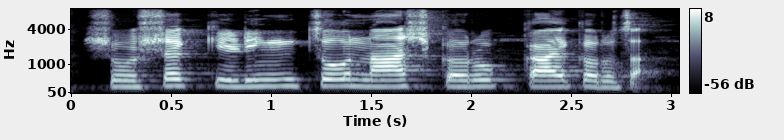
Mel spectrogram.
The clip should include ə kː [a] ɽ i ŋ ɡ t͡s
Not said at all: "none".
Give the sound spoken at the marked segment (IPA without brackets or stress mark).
i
